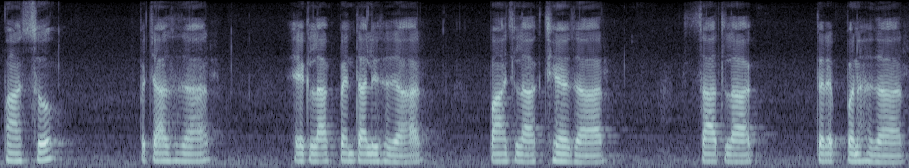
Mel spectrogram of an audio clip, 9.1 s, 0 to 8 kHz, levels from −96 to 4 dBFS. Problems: constant background noise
